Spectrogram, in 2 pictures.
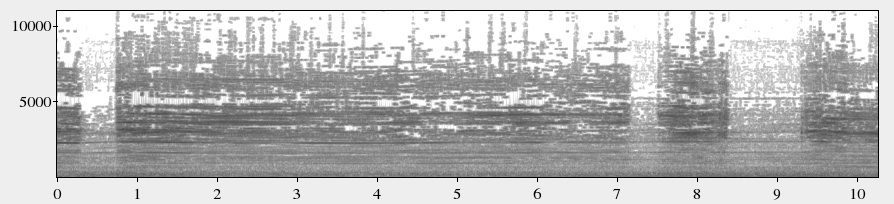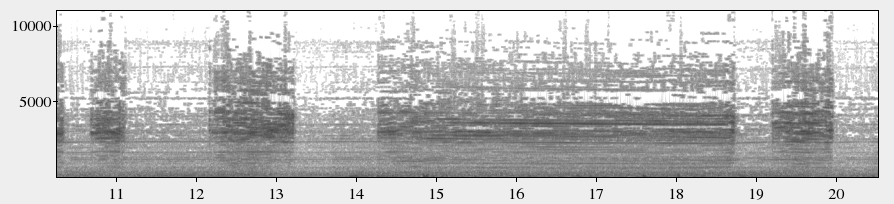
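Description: Bench grinder's abrasive wheel grinding the edge of an aluminum horseshoe and its fitted 3D pad, pressed on in repeated passes: a loud hissing grind each time the work meets the wheel, some passes a second long and two lasting several seconds. The grinder motor runs on steadily in the gaps.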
